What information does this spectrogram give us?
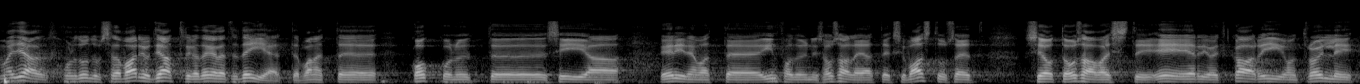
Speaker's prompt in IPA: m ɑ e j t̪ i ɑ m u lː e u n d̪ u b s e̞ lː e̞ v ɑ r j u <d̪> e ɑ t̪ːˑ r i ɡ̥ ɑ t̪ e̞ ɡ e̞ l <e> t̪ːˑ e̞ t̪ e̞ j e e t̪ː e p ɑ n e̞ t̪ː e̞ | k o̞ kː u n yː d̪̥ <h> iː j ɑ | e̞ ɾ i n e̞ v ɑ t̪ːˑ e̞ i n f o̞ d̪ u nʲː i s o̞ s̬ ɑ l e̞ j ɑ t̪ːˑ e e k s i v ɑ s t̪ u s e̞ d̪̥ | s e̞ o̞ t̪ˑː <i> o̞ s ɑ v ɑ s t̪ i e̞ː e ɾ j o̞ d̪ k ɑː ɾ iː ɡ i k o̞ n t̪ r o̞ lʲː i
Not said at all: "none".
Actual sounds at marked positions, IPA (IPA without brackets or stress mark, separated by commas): t̪, e, s, e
